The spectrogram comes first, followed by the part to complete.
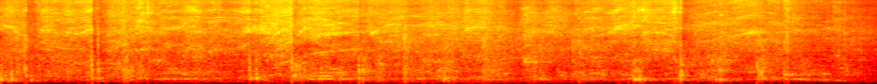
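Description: Radio-controlled monster trucks racing on a concrete floor: a busy mix of motor and gear whine that rises and falls in pitch, with the scrub and knocking of big rubber tyres and chassis over the track. It starts abruptly.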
